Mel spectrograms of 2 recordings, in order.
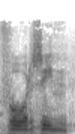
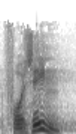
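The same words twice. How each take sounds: First: The stress is on the first syllable. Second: The stress is on the second syllable. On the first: To see something in advance. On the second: To provide for everything.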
